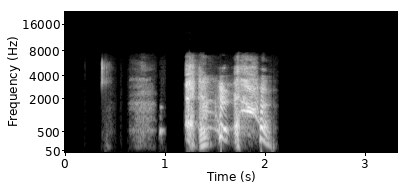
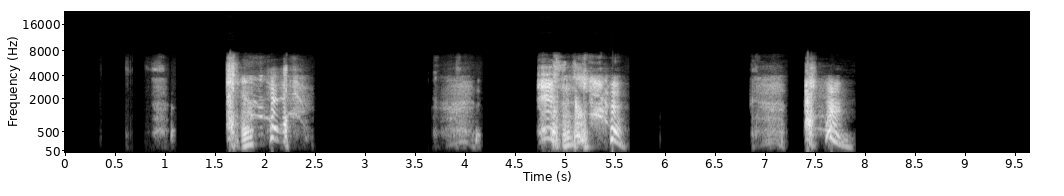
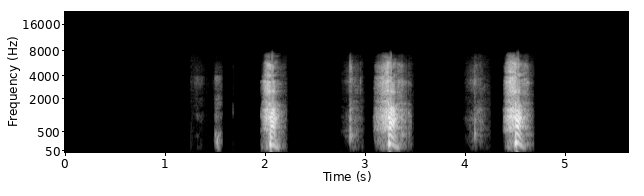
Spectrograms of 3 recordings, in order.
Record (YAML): cough_length: 3.3 s
cough_amplitude: 29214
cough_signal_mean_std_ratio: 0.35
three_cough_length: 9.6 s
three_cough_amplitude: 32767
three_cough_signal_mean_std_ratio: 0.32
exhalation_length: 5.6 s
exhalation_amplitude: 28349
exhalation_signal_mean_std_ratio: 0.21
survey_phase: beta (2021-08-13 to 2022-03-07)
age: 45-64
gender: Male
wearing_mask: 'No'
symptom_cough_any: true
symptom_runny_or_blocked_nose: true
symptom_sore_throat: true
symptom_fatigue: true
symptom_fever_high_temperature: true
symptom_headache: true
smoker_status: Never smoked
respiratory_condition_asthma: false
respiratory_condition_other: false
recruitment_source: Test and Trace
submission_delay: 0 days
covid_test_result: Positive
covid_test_method: LFT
